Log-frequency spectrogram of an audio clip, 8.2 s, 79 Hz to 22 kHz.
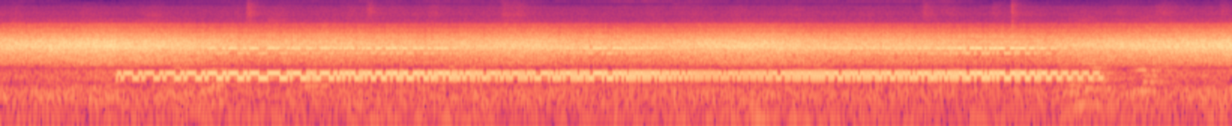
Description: NAVTEX (SITOR-B), 100 baud, 170 Hz shift, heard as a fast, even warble, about 770 Hz centre, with radio static and the noise of a cafe. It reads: ZCZC TL86 FIRING EXERCISE 12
